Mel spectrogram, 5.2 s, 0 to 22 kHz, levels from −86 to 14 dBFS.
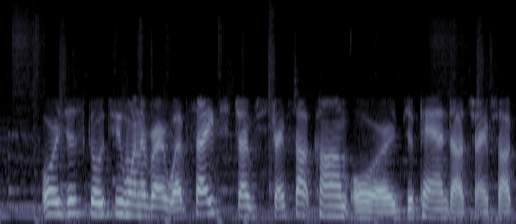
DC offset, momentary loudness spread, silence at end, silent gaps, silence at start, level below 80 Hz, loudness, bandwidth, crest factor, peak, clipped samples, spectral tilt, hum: under 0.1%; 6 LU; 0 s; none; 0 s; -66 dBFS; -29 LUFS; 15.5 kHz; 12 dB; -16 dBFS; under 0.1%; -7 dB/octave; none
